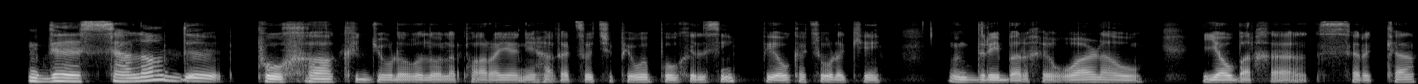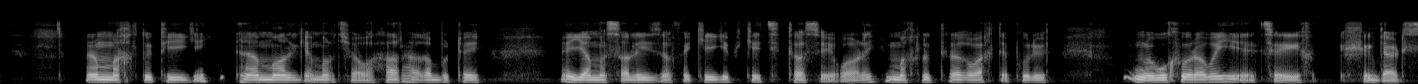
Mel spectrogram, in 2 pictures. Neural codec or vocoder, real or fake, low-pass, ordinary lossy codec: none; real; none; none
